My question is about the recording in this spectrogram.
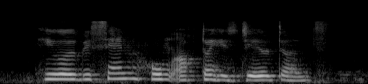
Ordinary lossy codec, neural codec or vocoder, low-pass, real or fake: none; codec, 16 kHz, 2 kbps, X-Codec, HuBERT features, trained on balanced general audio; none; fake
